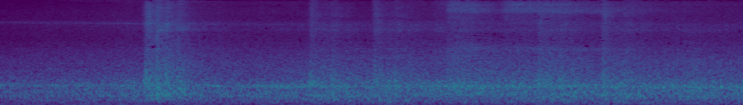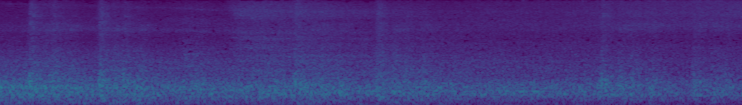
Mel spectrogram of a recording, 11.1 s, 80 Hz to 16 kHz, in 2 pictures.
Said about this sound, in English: It's late at night and I'm coming home on the G train. It's probably 2 or 3 o'clock in the morning.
